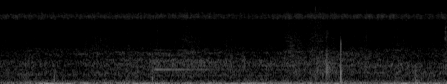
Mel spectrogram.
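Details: Night-time crickets near Zwettl, Austria, shortly after a thunderstorm, captured in 24-bit stereo; an unbroken high, even trill fills the background while a few soft footfalls and a low hum sit underneath.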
